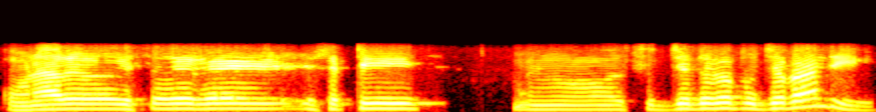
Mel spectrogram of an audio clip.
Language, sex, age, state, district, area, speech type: Odia, male, 18-30, Odisha, Dhenkanal, rural, conversation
